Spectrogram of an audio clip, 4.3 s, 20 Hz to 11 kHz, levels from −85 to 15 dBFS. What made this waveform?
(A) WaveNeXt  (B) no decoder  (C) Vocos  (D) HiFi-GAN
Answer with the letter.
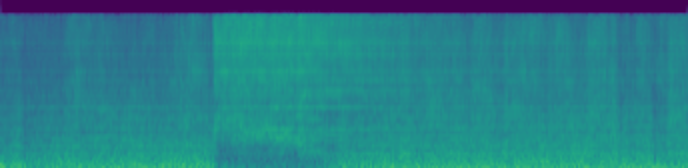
C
